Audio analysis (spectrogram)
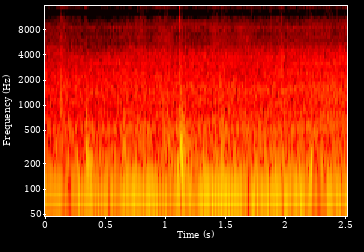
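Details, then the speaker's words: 2017 Lincoln MKZ Hybrid Black Label, 141,000 miles, after transmission replacement: goes to ready with a quiet steady low hum, faint clicks, no high-pitched squeal; normal hybrid transmission after repair. "See here, car goes to ready. Nice and quiet."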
